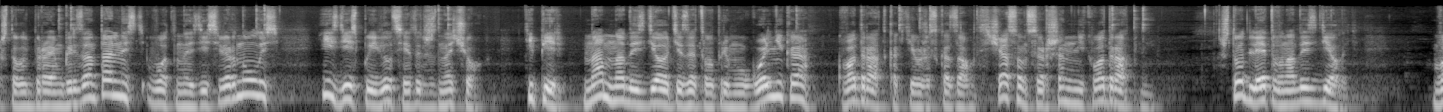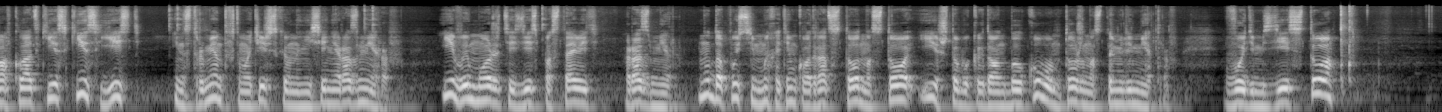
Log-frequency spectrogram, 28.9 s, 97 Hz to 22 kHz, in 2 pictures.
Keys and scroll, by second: 25.2-25.6 typing, 28.0 Return.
